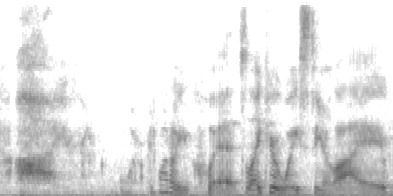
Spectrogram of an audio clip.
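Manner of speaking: sly, tempting whisper, very quiet. Describing a doubting inner voice like a movie devil, in a sneaky devil whisper. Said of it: "they just whisper these suggestive thoughts".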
